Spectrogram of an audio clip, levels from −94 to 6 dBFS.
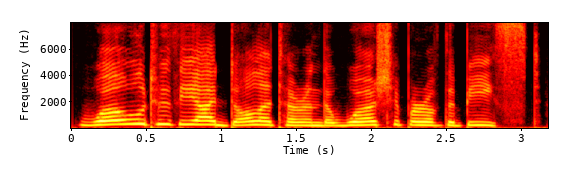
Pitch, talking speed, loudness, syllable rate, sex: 255 Hz, 190 wpm, -16 LUFS, 4.9 syllables/s, female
